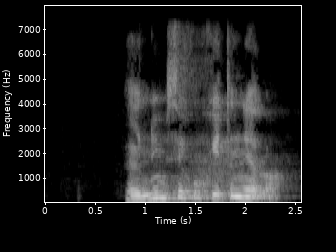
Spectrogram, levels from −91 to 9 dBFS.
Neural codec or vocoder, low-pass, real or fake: none; 7.2 kHz; real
